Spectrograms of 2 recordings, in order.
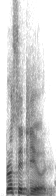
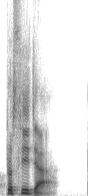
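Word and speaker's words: procedure: এর উচ্চারণ হচ্ছে প্রসিজার। এর উচ্চারণ প্রসিজার। এটার একমাত্র উচ্চারণ প্রসিজার। এটা প্রসিডিউর কোনো উচ্চারণ না।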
